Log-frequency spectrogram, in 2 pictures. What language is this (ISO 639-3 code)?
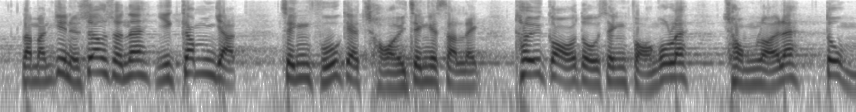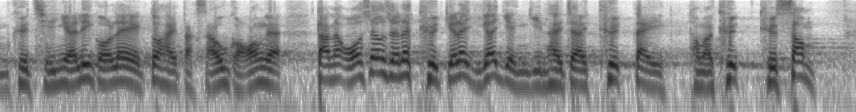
yue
